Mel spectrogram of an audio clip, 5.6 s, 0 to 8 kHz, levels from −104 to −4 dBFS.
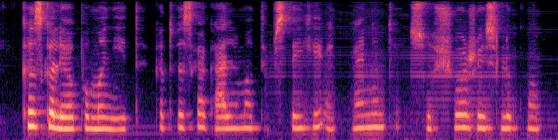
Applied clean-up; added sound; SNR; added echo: neural separator model SepFormer DNS4.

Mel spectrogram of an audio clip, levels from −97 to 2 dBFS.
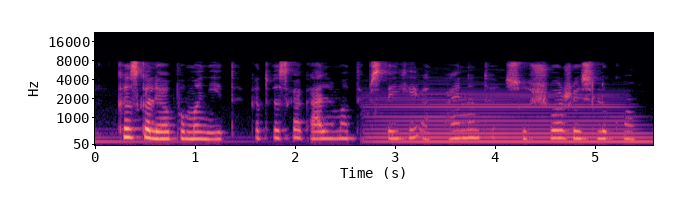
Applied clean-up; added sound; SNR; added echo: none; Bowed string instrument; 14 dB; none.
